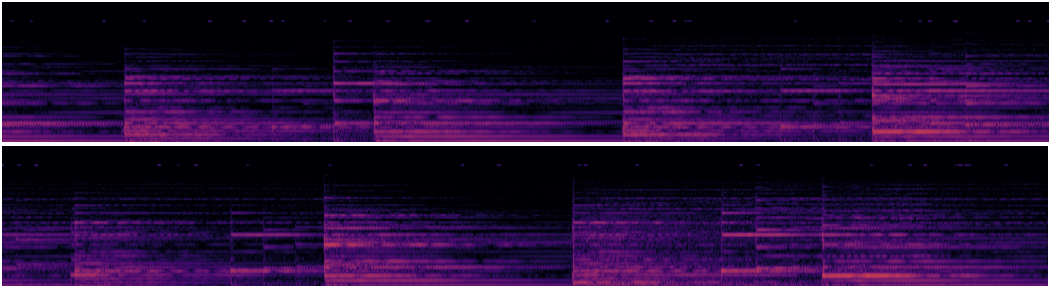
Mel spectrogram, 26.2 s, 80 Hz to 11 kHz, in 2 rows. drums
20.2s 25.3s

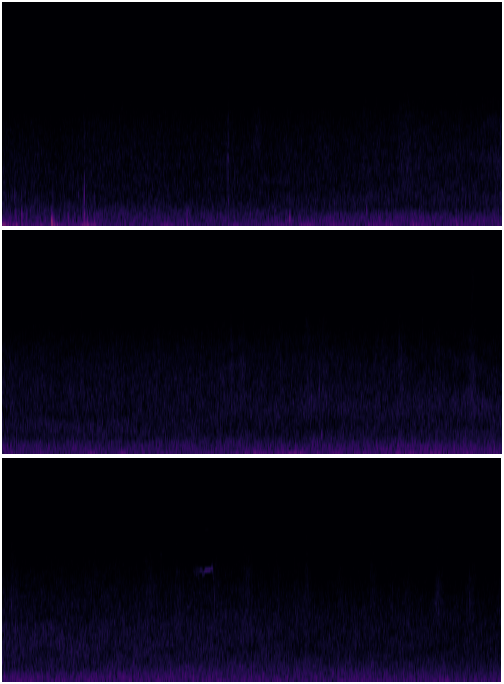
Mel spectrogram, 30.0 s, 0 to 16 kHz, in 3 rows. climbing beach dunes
17.3s 29.9s

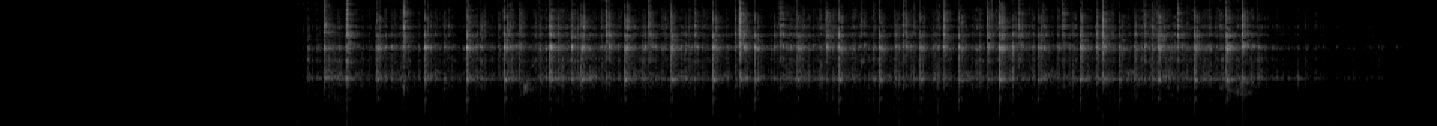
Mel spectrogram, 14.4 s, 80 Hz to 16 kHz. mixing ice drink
3.1s 13.8s

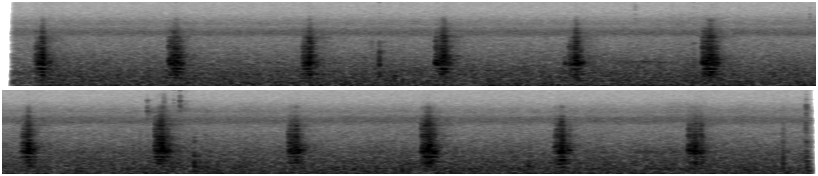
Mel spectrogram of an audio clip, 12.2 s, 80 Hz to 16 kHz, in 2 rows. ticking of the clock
0.3s 0.5s, 1.3s 1.6s, 2.3s 2.5s, 3.3s 3.5s, 4.2s 4.5s, 5.2s 5.5s, 6.3s 6.6s, 7.2s 7.6s, 8.3s 8.5s, 9.3s 9.6s, 10.3s 10.5s, 11.3s 11.5s

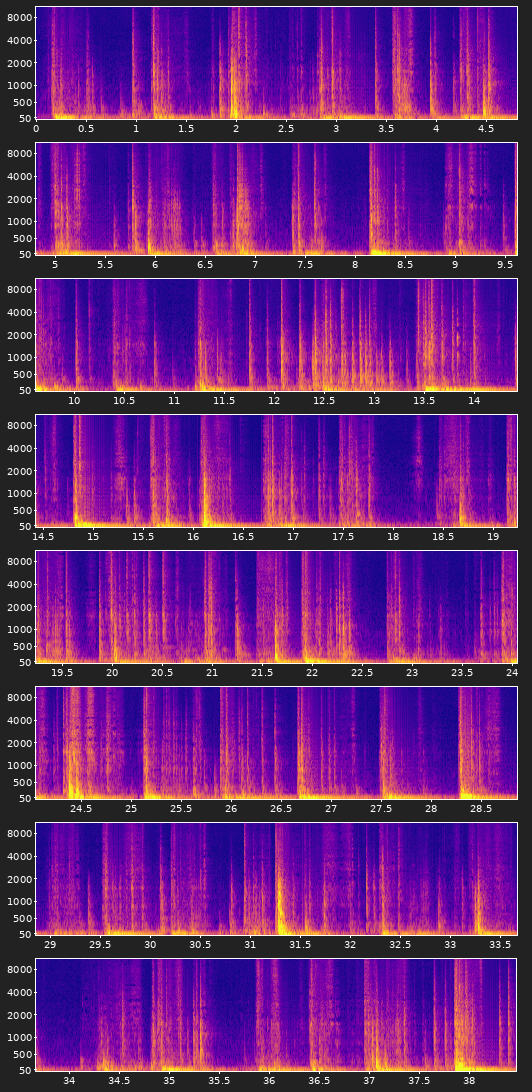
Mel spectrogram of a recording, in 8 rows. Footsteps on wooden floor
27.7s 28.7s

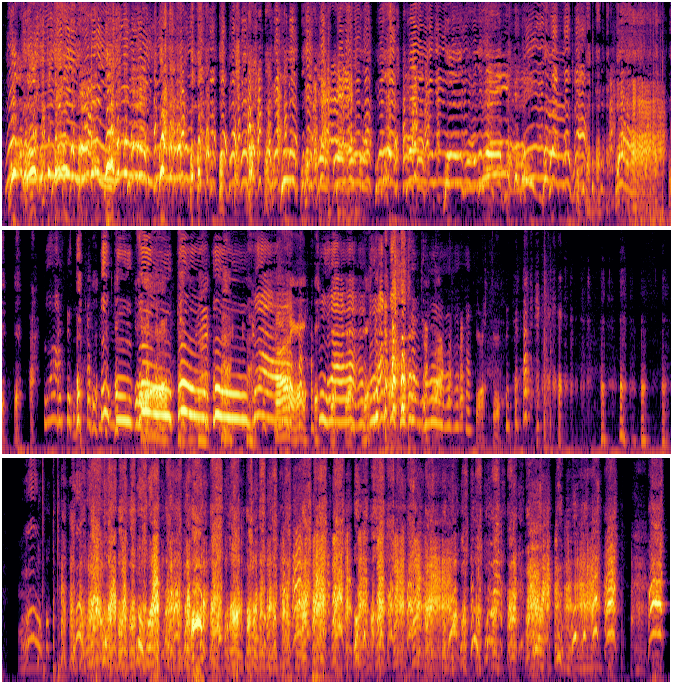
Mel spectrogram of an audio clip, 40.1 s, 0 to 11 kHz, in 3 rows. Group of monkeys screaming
0.0s 13.4s, 28.1s 40.0s

